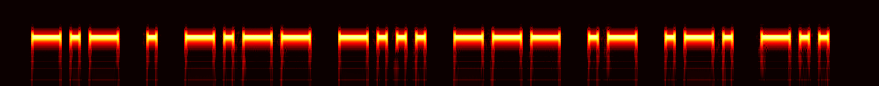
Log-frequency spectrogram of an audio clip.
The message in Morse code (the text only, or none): KEYBOARD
